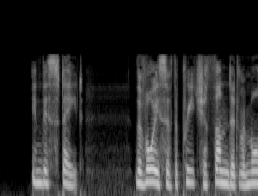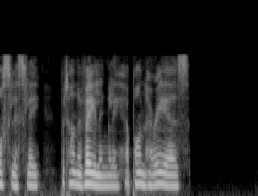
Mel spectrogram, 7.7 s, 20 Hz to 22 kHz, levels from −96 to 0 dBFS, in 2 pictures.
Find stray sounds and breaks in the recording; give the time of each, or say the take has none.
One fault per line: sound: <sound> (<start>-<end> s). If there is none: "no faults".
no faults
